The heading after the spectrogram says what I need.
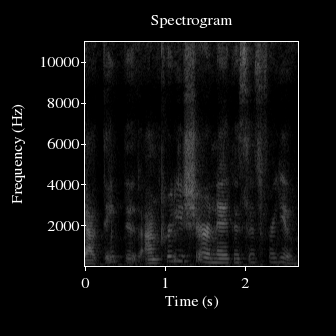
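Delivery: soft, tearful voice, crying through the words. Speaking to someone on a live broadcast, crying. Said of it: "seeing that I'm crying".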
